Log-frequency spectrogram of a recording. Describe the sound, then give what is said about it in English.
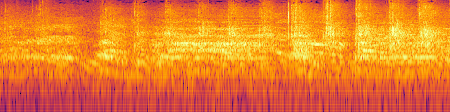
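Football fans roar in a stadium early in a match with Real Ab pressing forward. The crowd din is dense and sustained, with several louder swells of cheering and shouting. “Good to hear the fans with good voice as well.”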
